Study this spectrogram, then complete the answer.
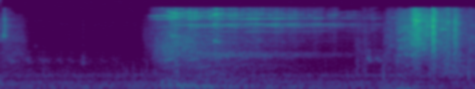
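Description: A magic spell rings out with a bright shimmering whoosh.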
